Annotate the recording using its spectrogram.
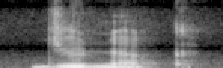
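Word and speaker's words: eunuch: so this word is we pronounce it you knock yes you know we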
